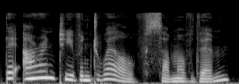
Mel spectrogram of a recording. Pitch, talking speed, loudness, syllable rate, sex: 195 Hz, 175 wpm, -16 LUFS, 4.7 syllables/s, female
